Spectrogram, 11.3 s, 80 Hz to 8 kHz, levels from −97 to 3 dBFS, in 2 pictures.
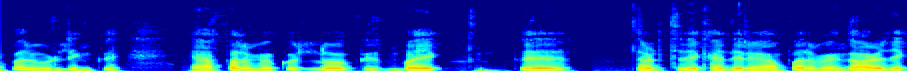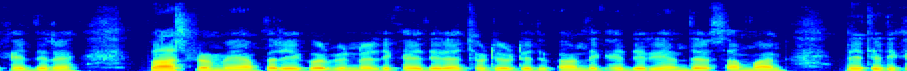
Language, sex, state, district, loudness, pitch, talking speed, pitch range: Hindi, male, Uttar Pradesh, Jyotiba Phule Nagar, -34 LUFS, 110 Hz, 245 wpm, 110-115 Hz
